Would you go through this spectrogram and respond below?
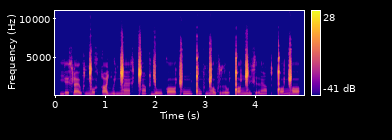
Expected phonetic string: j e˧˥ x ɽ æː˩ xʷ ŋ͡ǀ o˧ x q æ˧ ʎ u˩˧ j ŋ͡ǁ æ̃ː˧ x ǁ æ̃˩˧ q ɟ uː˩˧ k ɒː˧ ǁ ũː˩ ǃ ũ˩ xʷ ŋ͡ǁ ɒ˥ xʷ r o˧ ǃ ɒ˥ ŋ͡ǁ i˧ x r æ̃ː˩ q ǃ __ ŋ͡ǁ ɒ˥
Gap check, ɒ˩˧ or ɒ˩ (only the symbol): ɒ˩˧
